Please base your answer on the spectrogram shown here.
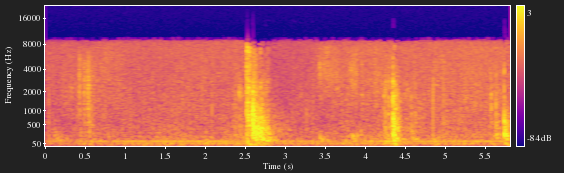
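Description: A door swings shut with a firm thud in a quiet room, a single solid impact standing out over low steady background hiss, with a couple of softer knocks or bumps around it.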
